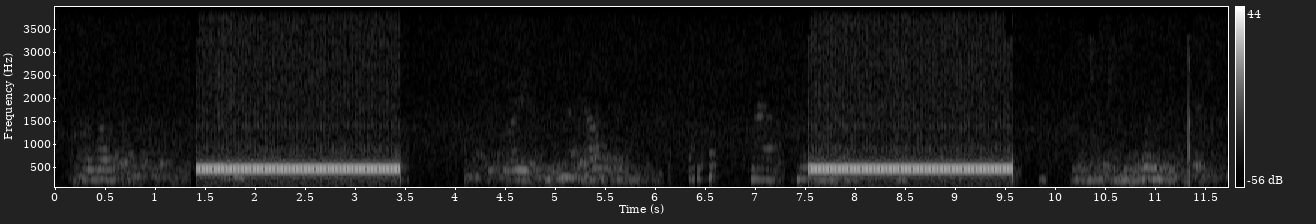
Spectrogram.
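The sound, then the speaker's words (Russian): Telephone ringback tone on a call to a company line while waiting for an answer: two long, steady mid-pitched beeps of about two seconds each, separated by a gap of a few seconds filled with faint line noise. “Вы позвонили в научно-производственное объединение «Гидротехпроект». Дождитесь ответа.”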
